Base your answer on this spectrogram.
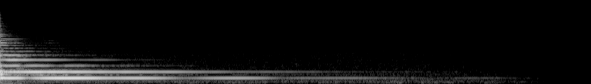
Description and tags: single string plucked medium-loud with finger, allowed to decay. this is string 16 of 23, pitch D4 (294 Hz).
acoustic, zheng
